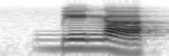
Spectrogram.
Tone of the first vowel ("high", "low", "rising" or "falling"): high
